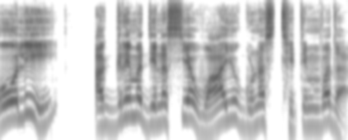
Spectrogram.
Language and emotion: Sanskrit, neutral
